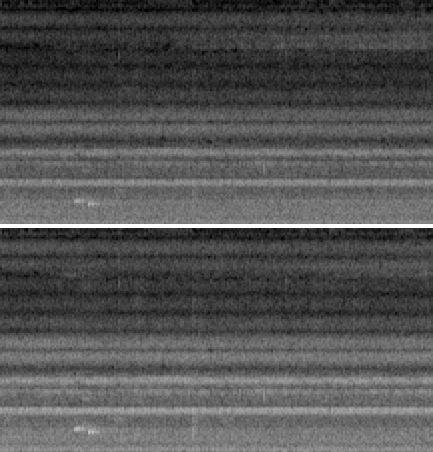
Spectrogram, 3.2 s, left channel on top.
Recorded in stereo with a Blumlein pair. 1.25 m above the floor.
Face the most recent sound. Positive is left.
turn(degrees=-20)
